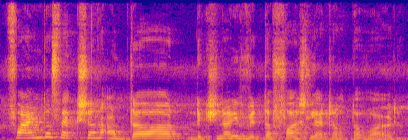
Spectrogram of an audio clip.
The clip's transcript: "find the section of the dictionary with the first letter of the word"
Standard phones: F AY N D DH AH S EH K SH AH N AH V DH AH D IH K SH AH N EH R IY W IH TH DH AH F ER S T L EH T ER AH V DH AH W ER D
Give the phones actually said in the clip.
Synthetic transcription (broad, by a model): F AY N D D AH S EH K SH AH N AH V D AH D IH K SH AH N EH R IY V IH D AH F ER S T L EH T ER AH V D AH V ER D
